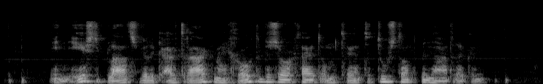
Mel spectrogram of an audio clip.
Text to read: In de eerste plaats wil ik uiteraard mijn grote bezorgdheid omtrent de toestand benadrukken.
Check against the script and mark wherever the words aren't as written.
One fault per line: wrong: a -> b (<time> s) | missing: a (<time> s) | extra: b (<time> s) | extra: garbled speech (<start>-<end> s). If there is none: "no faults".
no faults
